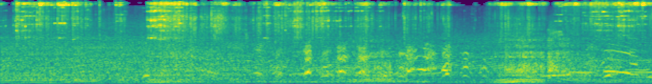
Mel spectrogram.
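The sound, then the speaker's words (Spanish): Wolves yelp and whimper in a restless, overlapping chorus, with short barks and rising whines over a steady noisy background, plus a brief metallic jingle. “¡Encadenen esos lobos y denles de comer!”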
